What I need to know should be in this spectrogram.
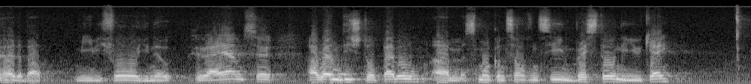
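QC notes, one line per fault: Throughout, video or display buzz: picture circuitry couples in a 50 Hz field-rate buzz with hash, plus a 15.6 kHz line tone, roughly 25 dB below the audio.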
